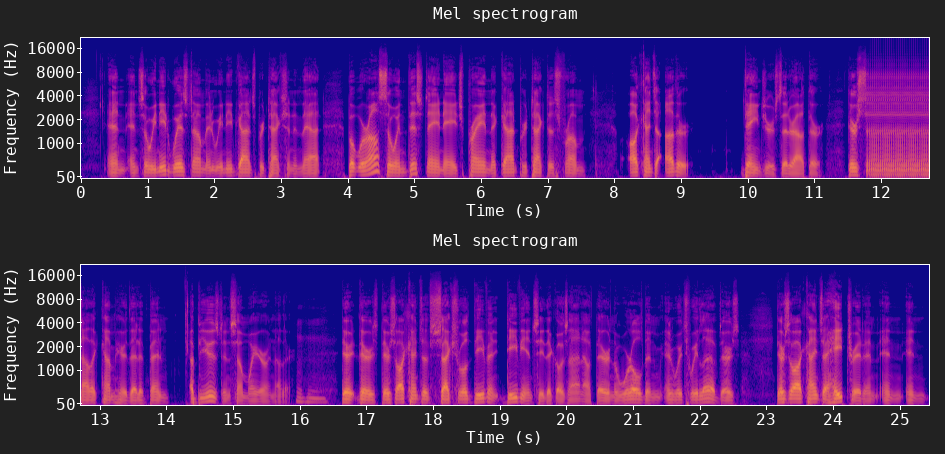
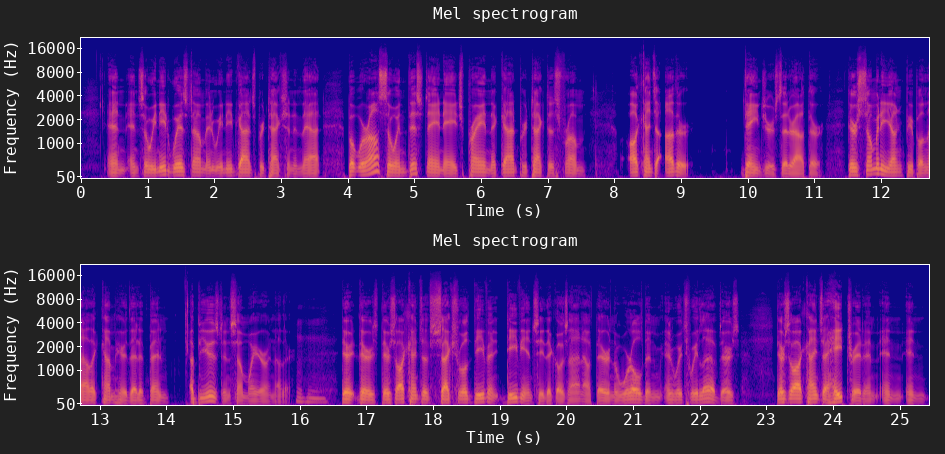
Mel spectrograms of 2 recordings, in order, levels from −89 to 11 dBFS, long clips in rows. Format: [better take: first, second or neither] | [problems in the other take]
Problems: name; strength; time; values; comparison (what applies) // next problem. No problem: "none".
second | audio freezing; at 12 s for 1 s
